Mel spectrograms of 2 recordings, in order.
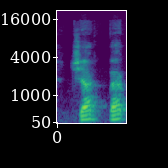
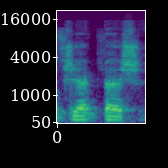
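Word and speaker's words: Jack Bech: Jack Beck was brought here for a reason.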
